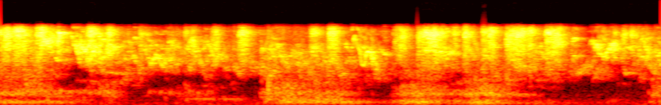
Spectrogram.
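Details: Caged budgerigars in a colony fill the air with unbroken, hissy chatter and squeaky warbling, loud and dense from start to finish.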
